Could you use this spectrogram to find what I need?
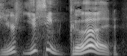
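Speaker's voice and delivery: a hint of a disinterested counselor; mock therapist. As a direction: drag it out like a bored therapist. Mocking the therapist's reply.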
